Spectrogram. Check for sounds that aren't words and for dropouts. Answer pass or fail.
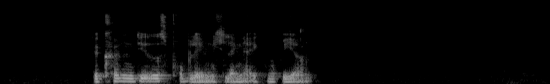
pass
